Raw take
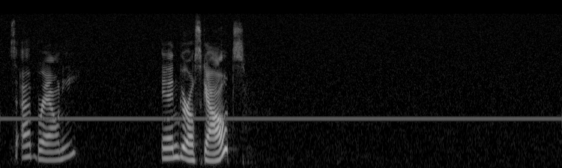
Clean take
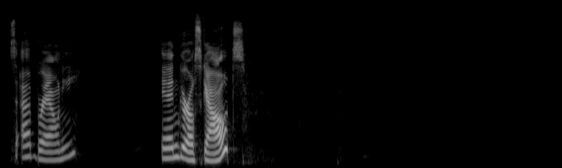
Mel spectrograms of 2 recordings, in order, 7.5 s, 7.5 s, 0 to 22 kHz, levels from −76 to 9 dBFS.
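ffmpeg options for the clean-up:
-af "bandreject=f=1200:w=30,afwtdn=0.0028"

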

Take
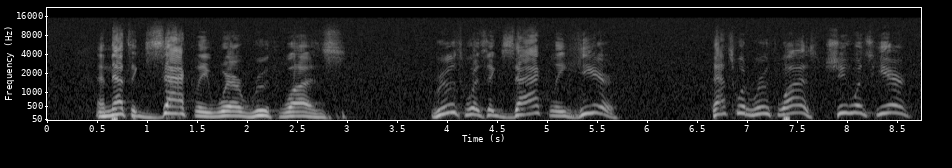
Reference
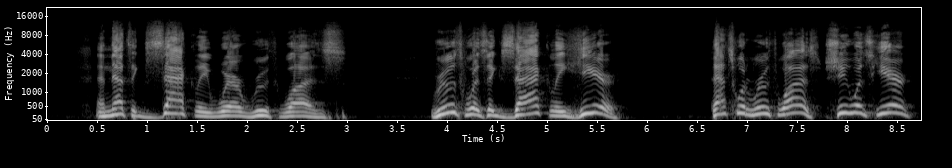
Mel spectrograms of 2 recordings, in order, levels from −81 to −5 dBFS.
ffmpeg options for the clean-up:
-filter_complex "[0:a]asplit=3[s0][s1][s2];[s0]afade=t=out:st=0.63:d=0.02[s3];[s1]highpass=f=140:w=0.5412,highpass=f=140:w=1.3066,afade=t=in:st=0.63:d=0.02,afade=t=out:st=0.75:d=0.02[s4];[s2]afade=t=in:st=0.75:d=0.02[s5];[s3][s4][s5]amix=inputs=3:normalize=0,asplit=3[s6][s7][s8];[s6]afade=t=out:st=7.35:d=0.02[s9];[s7]highpass=f=140:w=0.5412,highpass=f=140:w=1.3066,afade=t=in:st=7.35:d=0.02,afade=t=out:st=7.47:d=0.02[s10];[s8]afade=t=in:st=7.47:d=0.02[s11];[s9][s10][s11]amix=inputs=3:normalize=0,afwtdn=0.0028,asetnsamples=n=441:p=0,asendcmd='3.23 volume volume 5.5dB',volume=1"

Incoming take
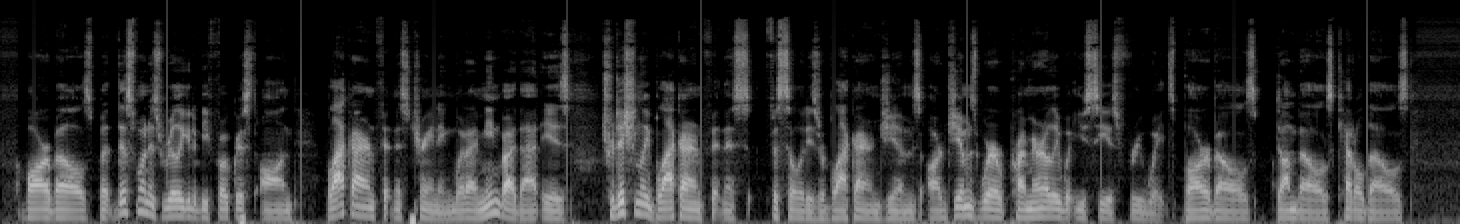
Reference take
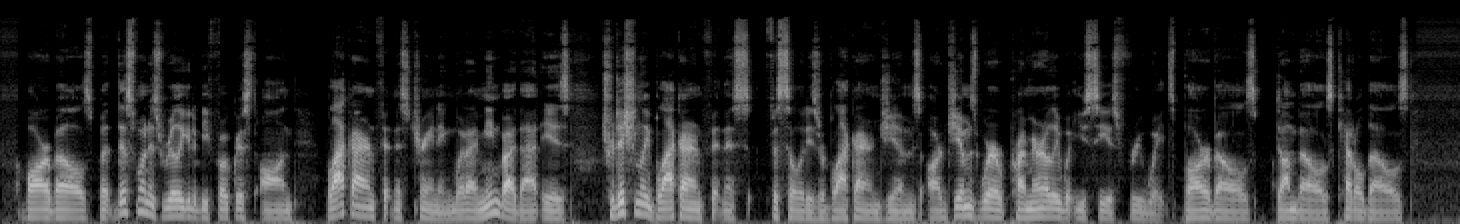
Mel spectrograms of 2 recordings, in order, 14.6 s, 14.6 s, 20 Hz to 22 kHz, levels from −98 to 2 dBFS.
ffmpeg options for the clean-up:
-filter_complex "[0:a]adeclick=t=4,asplit=3[s0][s1][s2];[s0]afade=t=out:st=2.37:d=0.02[s3];[s1]highpass=f=140:w=0.5412,highpass=f=140:w=1.3066,afade=t=in:st=2.37:d=0.02,afade=t=out:st=2.49:d=0.02[s4];[s2]afade=t=in:st=2.49:d=0.02[s5];[s3][s4][s5]amix=inputs=3:normalize=0,asplit=3[s6][s7][s8];[s6]afade=t=out:st=4.08:d=0.02[s9];[s7]highpass=f=140:w=0.5412,highpass=f=140:w=1.3066,afade=t=in:st=4.08:d=0.02,afade=t=out:st=4.2:d=0.02[s10];[s8]afade=t=in:st=4.2:d=0.02[s11];[s9][s10][s11]amix=inputs=3:normalize=0"

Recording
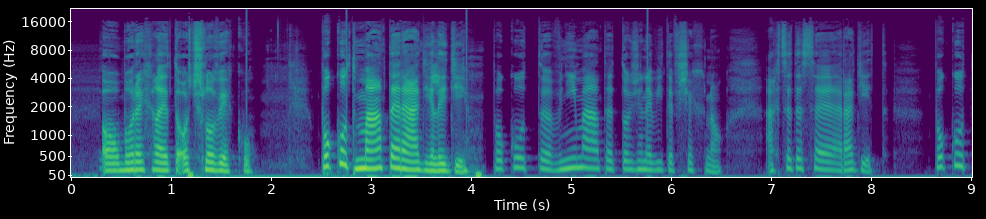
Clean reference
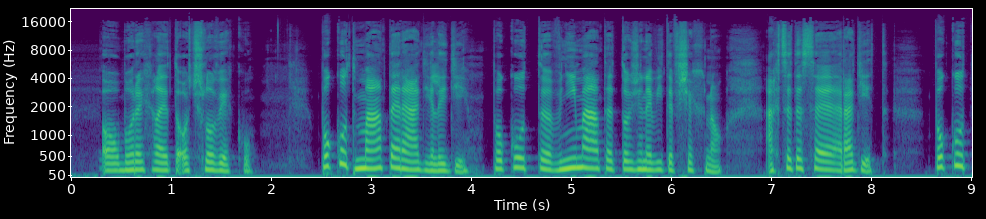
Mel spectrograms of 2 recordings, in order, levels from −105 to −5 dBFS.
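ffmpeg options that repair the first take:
-filter_complex "[0:a]adeclick=t=4,asplit=3[s0][s1][s2];[s0]afade=t=out:st=1.15:d=0.02[s3];[s1]highpass=f=140:w=0.5412,highpass=f=140:w=1.3066,afade=t=in:st=1.15:d=0.02,afade=t=out:st=1.27:d=0.02[s4];[s2]afade=t=in:st=1.27:d=0.02[s5];[s3][s4][s5]amix=inputs=3:normalize=0,asplit=3[s6][s7][s8];[s6]afade=t=out:st=4.03:d=0.02[s9];[s7]highpass=f=140:w=0.5412,highpass=f=140:w=1.3066,afade=t=in:st=4.03:d=0.02,afade=t=out:st=4.15:d=0.02[s10];[s8]afade=t=in:st=4.15:d=0.02[s11];[s9][s10][s11]amix=inputs=3:normalize=0,asetnsamples=n=441:p=0,asendcmd='4.14 volume volume 10.5dB',volume=1"

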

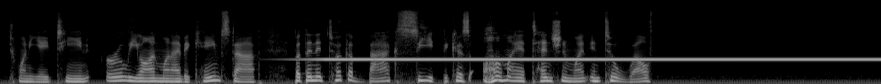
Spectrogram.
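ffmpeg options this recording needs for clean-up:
-af "bandreject=f=59.1:t=h:w=4,bandreject=f=118.2:t=h:w=4,bandreject=f=177.3:t=h:w=4,bandreject=f=1200:w=30"

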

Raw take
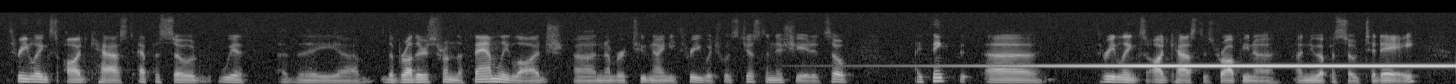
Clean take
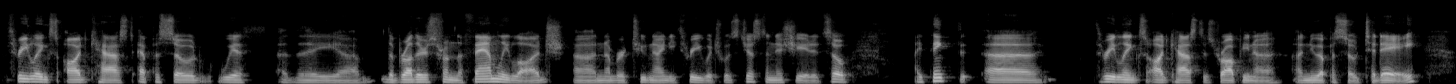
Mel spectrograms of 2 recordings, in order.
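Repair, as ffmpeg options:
-af "bandreject=f=870:w=30,afwtdn=0.0079"

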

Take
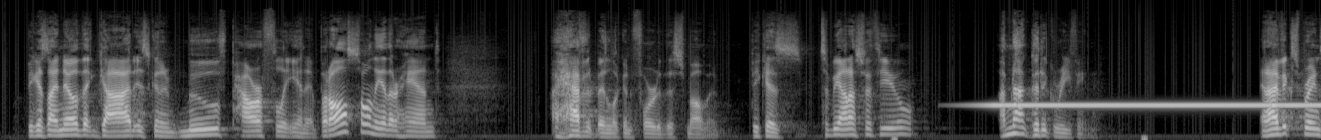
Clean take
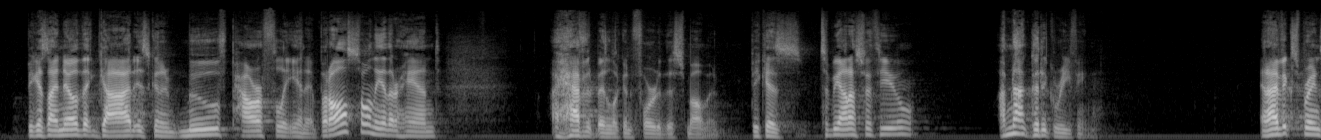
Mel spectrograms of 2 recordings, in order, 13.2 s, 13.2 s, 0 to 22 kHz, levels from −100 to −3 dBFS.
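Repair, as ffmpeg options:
-filter_complex "[0:a]adeclick=t=4,bandreject=f=1000:w=30,asplit=3[s0][s1][s2];[s0]afade=t=out:st=8.9:d=0.02[s3];[s1]highpass=f=140:w=0.5412,highpass=f=140:w=1.3066,afade=t=in:st=8.9:d=0.02,afade=t=out:st=9.02:d=0.02[s4];[s2]afade=t=in:st=9.02:d=0.02[s5];[s3][s4][s5]amix=inputs=3:normalize=0,asplit=3[s6][s7][s8];[s6]afade=t=out:st=11.4:d=0.02[s9];[s7]highpass=f=140:w=0.5412,highpass=f=140:w=1.3066,afade=t=in:st=11.4:d=0.02,afade=t=out:st=11.52:d=0.02[s10];[s8]afade=t=in:st=11.52:d=0.02[s11];[s9][s10][s11]amix=inputs=3:normalize=0"

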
